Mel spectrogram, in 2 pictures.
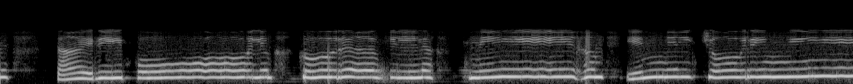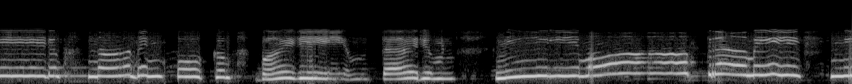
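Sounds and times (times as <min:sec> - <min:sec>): woman singing over telephone: 0:00.6 - 0:17.0.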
